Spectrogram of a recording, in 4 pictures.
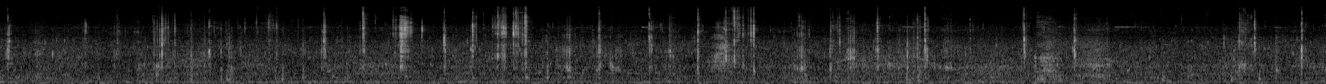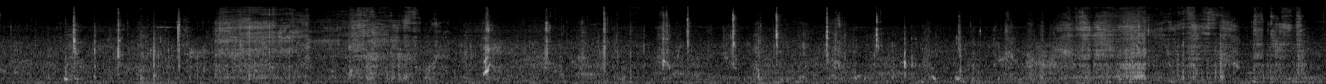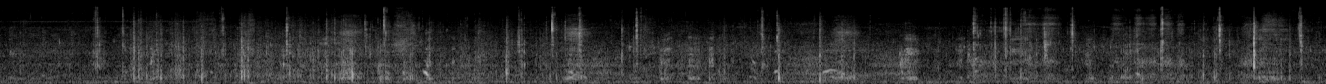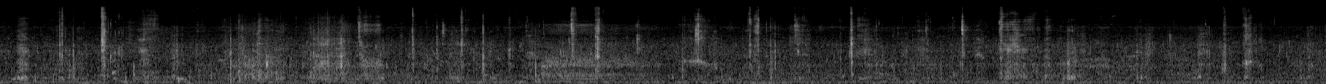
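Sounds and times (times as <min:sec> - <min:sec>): man chewing chicken: 0:00.0 - 0:11.2, 0:12.3 - 0:53.0
wet mouth clicks: 0:00.8 - 0:11.3, 0:27.4 - 0:52.4.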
